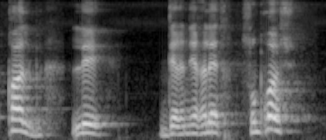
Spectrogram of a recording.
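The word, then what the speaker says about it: قلب: Par exemple, en langue arabe, le mot chien se prononce kelb et le mot cœur qalb.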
